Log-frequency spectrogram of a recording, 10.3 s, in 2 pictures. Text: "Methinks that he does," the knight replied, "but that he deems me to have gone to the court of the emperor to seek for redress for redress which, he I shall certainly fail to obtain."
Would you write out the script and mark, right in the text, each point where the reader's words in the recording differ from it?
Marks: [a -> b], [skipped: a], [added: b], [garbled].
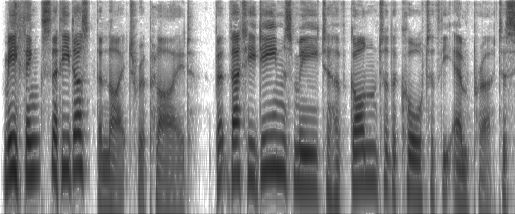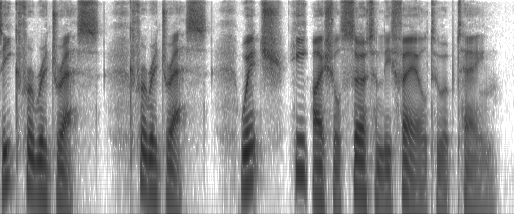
"Methinks that he does," the knight replied, "but that he deems me to have gone to the court of the emperor to seek for redress for redress which, he I shall certainly fail to obtain."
